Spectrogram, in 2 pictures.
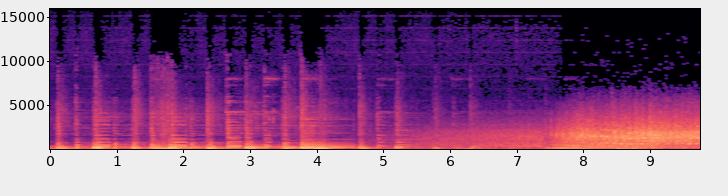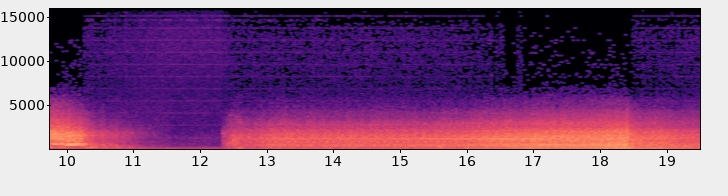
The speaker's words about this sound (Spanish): Creo que ya regresó mi tío. Acabo de oír el camión.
